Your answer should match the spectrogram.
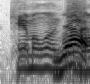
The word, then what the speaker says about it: Kamala: Kamala. I remember the weekend that everyone realized how to pronounce her name.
